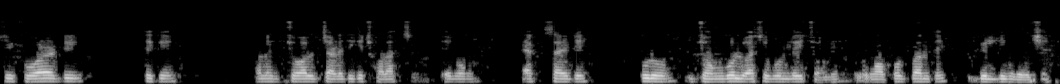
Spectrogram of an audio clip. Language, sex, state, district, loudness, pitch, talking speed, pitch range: Bengali, male, West Bengal, Jalpaiguri, -18 LUFS, 135 Hz, 125 wpm, 130-140 Hz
